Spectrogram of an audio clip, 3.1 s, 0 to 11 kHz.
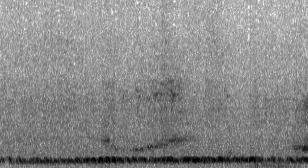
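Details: Steady rolling, dove-like bubbling of black grouse at their April lek in Tiveden, Sweden, 2023, with a faint rising and falling note from another bird midway.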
